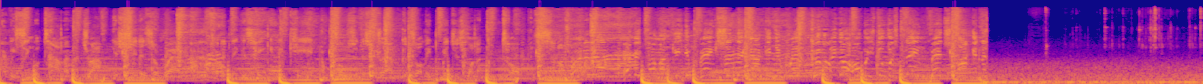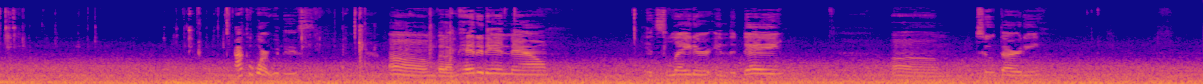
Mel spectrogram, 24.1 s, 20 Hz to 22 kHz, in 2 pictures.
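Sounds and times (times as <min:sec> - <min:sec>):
car cabin road rumble: 0:06.4 - 0:24.0
woman's voice: 0:14.3 - 0:15.2, 0:15.8 - 0:17.6, 0:18.4 - 0:19.9, 0:20.9 - 0:22.5.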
